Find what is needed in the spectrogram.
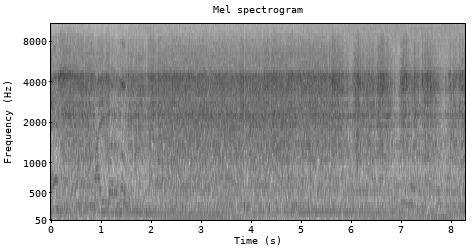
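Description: A steady, dense din with a low hum running under it, and faint voices rising through it in the first second or so.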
